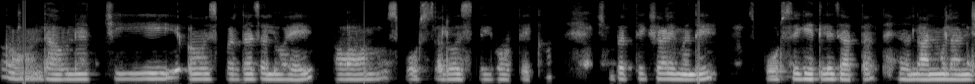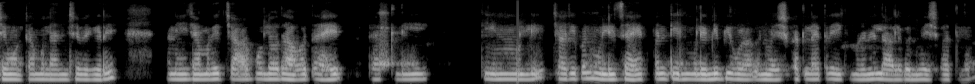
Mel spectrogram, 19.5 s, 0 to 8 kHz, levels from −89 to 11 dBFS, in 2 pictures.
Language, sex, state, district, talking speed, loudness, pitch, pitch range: Marathi, female, Karnataka, Belgaum, 130 wpm, -24 LUFS, 185 Hz, 180-195 Hz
